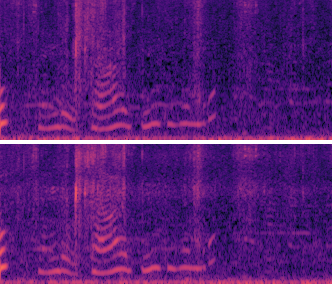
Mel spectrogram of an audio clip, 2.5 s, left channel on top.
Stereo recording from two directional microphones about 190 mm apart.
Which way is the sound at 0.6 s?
50° left (ahead or behind).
